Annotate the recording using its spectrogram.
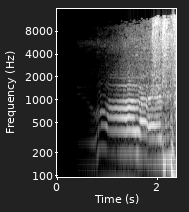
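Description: Buzzy synthesizer note swelling in from silence just under a second in, bending up in pitch and then sliding slowly down: the opening of electronic background music.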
